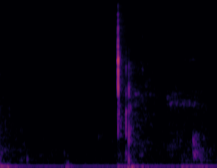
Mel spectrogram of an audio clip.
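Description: Near silence broken by a single short, sharp click a little over a second in.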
